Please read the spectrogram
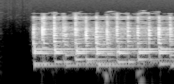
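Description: A bright, synthetic film-score melody from a scene with Falcor, in the style of a phone ringtone, starts after a brief silence, with quick repeating notes in a steady rhythm, clear with no talking.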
